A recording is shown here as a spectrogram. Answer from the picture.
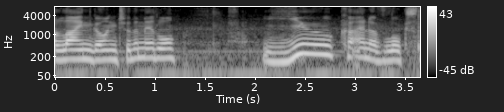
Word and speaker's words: ы: Then a ugly sounding but commonly used vowel u, like being hit on the stomach and go So u.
